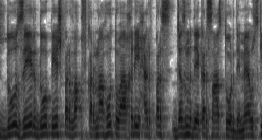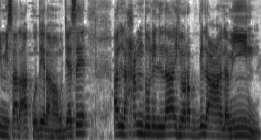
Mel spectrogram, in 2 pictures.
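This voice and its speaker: A man with an Indian Urdu-Hindi accent teaching Quran reading, explaining step by step, repeating each example and reciting the Arabic slowly. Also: a little high, a bit bright. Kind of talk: slow, patient tajweed lesson.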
